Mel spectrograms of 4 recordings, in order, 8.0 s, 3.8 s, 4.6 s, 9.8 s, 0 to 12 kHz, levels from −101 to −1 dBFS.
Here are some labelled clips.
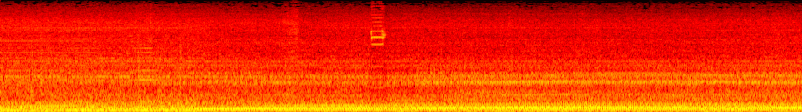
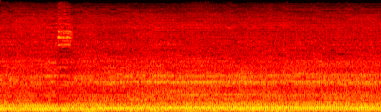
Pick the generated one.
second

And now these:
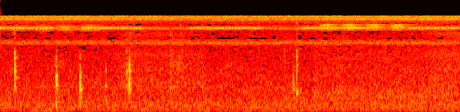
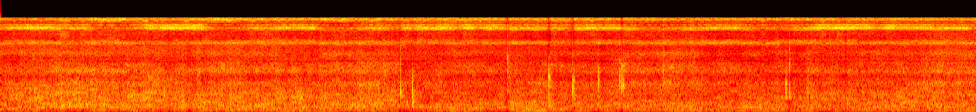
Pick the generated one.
second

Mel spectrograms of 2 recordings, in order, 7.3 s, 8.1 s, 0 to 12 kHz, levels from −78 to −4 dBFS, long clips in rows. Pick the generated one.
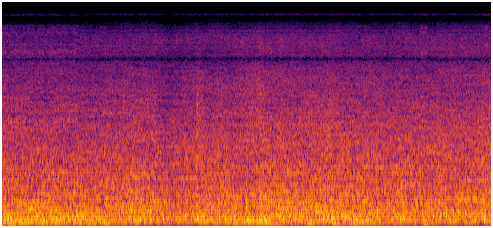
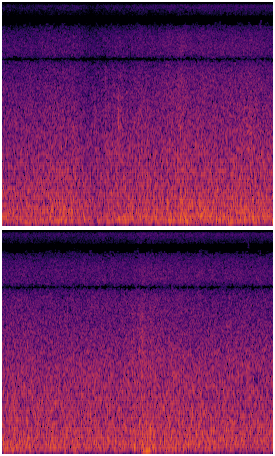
first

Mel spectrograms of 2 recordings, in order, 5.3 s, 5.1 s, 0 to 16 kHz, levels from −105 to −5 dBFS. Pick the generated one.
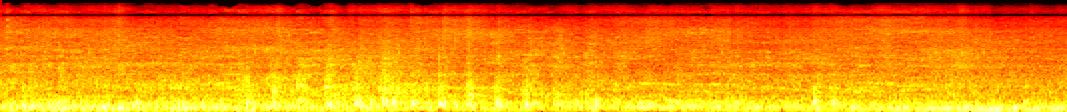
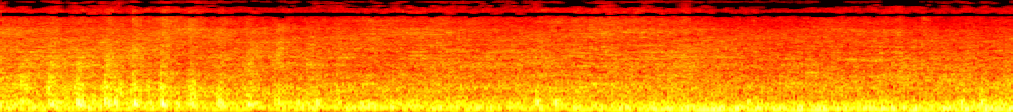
first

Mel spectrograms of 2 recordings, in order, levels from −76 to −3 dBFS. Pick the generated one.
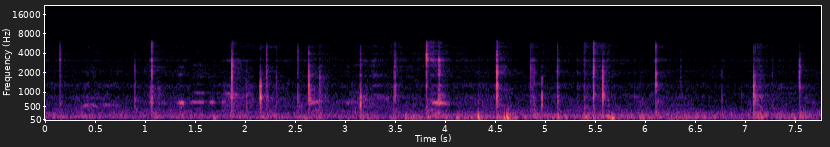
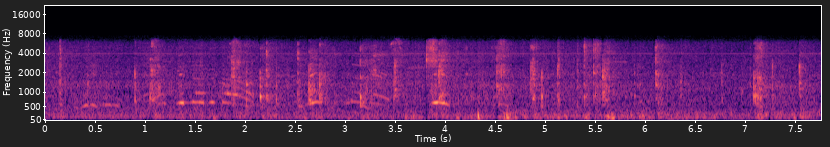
first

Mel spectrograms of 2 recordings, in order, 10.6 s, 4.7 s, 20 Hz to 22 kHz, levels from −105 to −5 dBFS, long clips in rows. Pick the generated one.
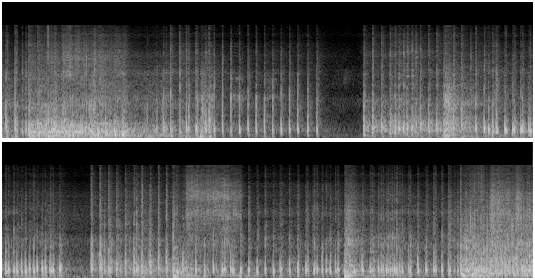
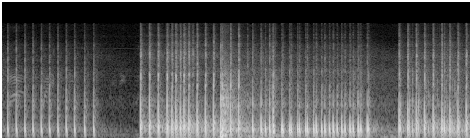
first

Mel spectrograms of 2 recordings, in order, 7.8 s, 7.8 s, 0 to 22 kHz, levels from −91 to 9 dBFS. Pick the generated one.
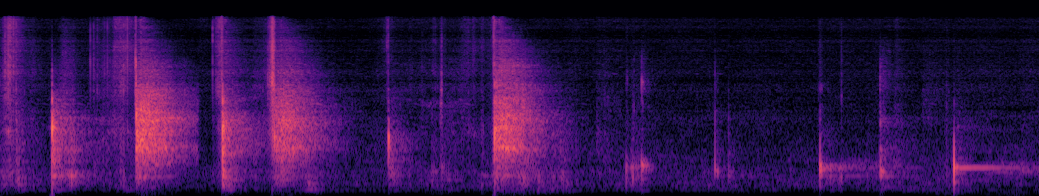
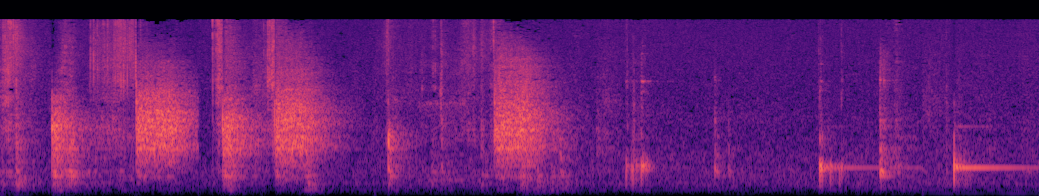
first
